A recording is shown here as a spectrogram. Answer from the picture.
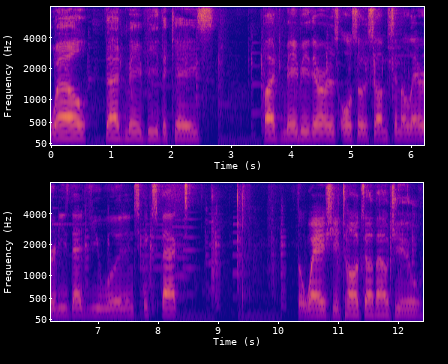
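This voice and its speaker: A put-on character voice at a low-to-middle pitch, very slow and flat in a monotone, with faint music in the background. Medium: game stream. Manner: monotonous, repetitive.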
